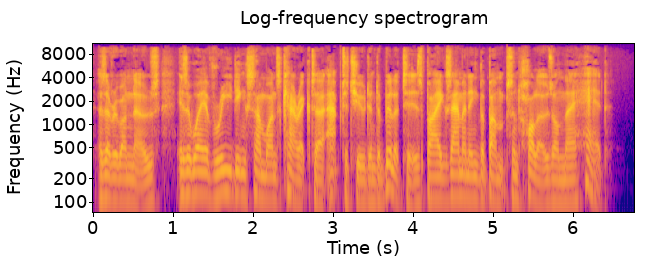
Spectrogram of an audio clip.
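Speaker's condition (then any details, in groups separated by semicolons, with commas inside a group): No condition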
